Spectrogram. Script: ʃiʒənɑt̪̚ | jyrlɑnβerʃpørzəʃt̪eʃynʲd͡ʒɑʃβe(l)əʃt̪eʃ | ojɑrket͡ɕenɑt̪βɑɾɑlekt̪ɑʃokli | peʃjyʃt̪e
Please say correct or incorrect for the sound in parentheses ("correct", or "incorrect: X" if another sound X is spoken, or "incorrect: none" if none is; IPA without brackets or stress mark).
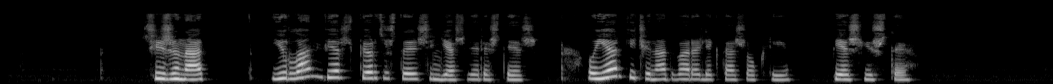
incorrect: ɾ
